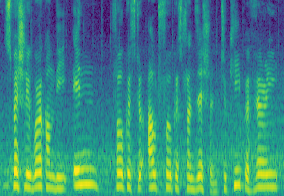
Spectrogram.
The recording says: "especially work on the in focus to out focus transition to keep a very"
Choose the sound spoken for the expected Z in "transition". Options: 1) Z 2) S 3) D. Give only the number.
1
